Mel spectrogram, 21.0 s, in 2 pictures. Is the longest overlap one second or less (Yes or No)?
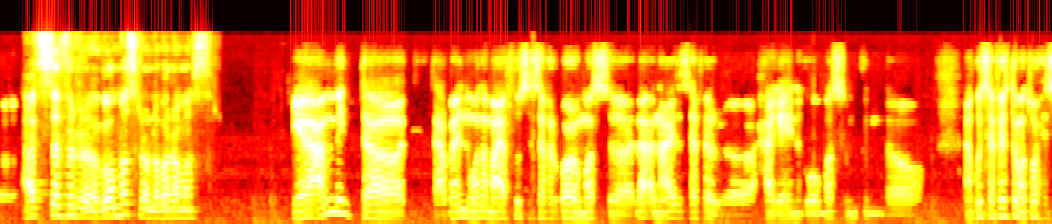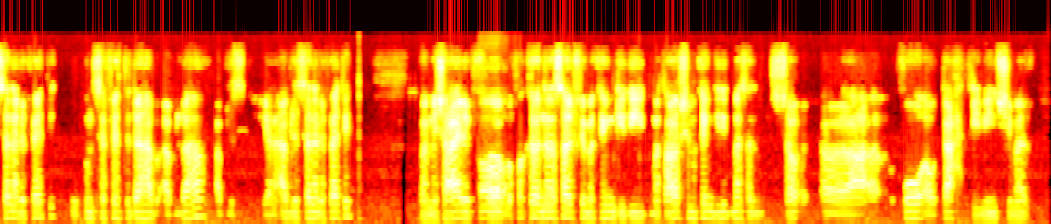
Yes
